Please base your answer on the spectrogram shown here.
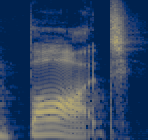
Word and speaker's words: bought: I bought 여기 gh는 묵음이죠. B은 어떤 단어의 과거 동사죠? By죠. 그래서 사다라는 단어의 과거 동사 bought였습니다. I bought 할 때 턱이 엄청 길어지면서 아래로 털어뜨리며 발음해 보세요.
